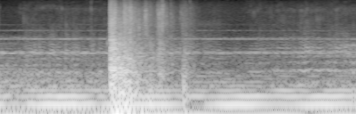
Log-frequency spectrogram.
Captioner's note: loud thump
